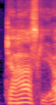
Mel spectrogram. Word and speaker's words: Jahosky: And Mr. Jahosky, I always want to say Jahosky. I don't know. – Yeah. Do you ever get that? No, I get all sorts of exotic spellings and pronunciations. Everybody likes to add a C or a Z in there. And yes. My students, they really have been creative, but no, you nailed it. It's Jahosky. – Jahosky.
